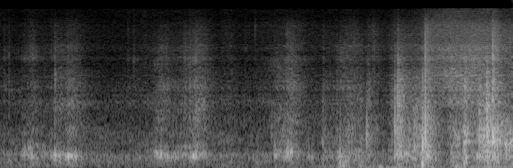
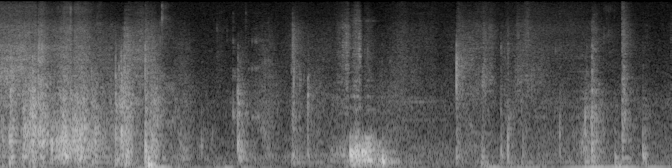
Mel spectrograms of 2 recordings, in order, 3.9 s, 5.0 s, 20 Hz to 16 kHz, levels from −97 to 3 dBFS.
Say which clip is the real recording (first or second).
second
